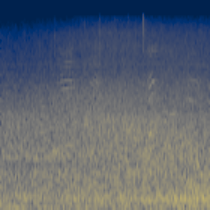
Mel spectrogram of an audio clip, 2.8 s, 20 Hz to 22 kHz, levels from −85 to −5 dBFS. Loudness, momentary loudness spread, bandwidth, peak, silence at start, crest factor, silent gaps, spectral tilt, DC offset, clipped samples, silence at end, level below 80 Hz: -28 LUFS; 4 LU; 16 kHz; -12 dBFS; 0 s; 16 dB; none; -5 dB/octave; under 0.1%; under 0.1%; 0 s; -44 dBFS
